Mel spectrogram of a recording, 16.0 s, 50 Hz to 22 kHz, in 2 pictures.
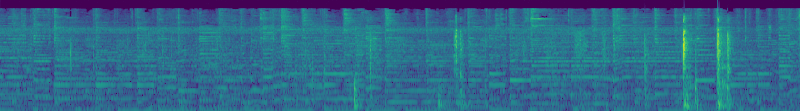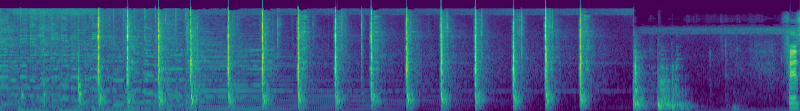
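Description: Background music, then from about nine seconds in a steady run of sharp knocks on wood, about three a second for some five seconds, as two notched 4x4 pressure-treated posts are knocked together into a tight lap joint.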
